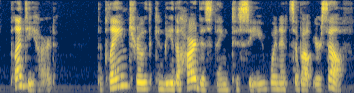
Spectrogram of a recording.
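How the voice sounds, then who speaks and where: A female-sounding voice puts on a gruff character voice at medium pitch, moving at a moderate pace. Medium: read story. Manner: blunt, gruff.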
